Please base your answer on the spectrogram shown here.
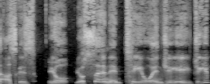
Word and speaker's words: Tonge: One thing I want to ask is your surname, Tonge. Do you pronounce it Tong or Tongue? It's Tonge, Tonge, Tongue, as in your mouth, tongue.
